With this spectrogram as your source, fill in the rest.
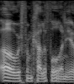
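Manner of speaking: usual speaking voice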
